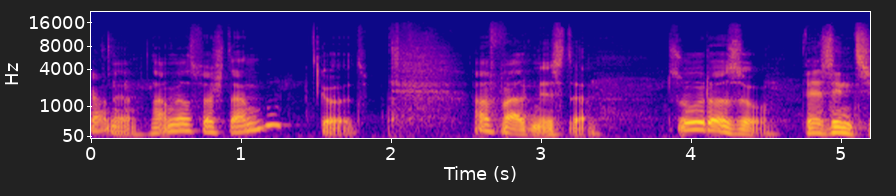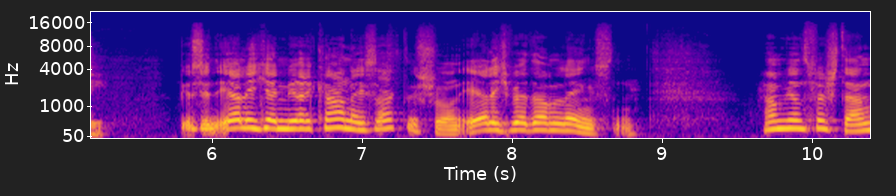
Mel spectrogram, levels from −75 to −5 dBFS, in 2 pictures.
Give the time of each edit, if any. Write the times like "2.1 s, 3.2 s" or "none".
4.7 s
